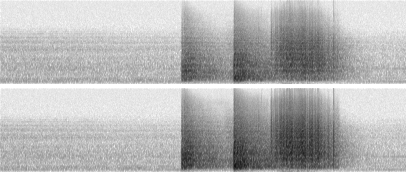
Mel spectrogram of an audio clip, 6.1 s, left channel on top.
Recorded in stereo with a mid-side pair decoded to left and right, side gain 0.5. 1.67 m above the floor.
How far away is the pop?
About 0.7 m.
